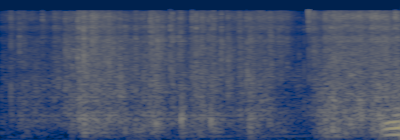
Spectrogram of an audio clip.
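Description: White packing paper crinkling and rustling as hands unwrap an item from a parcel.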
